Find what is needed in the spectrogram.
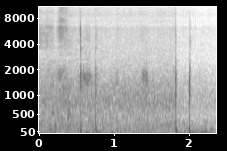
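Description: A few short, sharp animal calls over a steady background hiss.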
